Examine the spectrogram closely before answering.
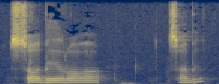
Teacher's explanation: با پر قلقلہ، را ہیوی اور دو حرکہ لمبا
